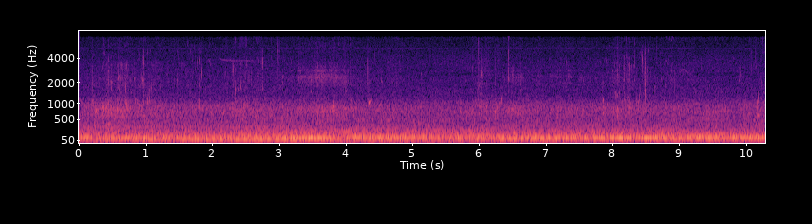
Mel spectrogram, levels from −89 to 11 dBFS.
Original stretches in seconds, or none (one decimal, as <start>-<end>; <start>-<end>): 0.0-5.3; 6.3-9.2; 9.9-10.3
